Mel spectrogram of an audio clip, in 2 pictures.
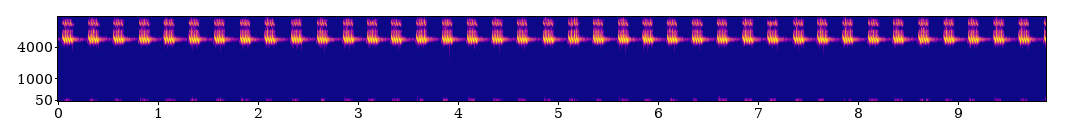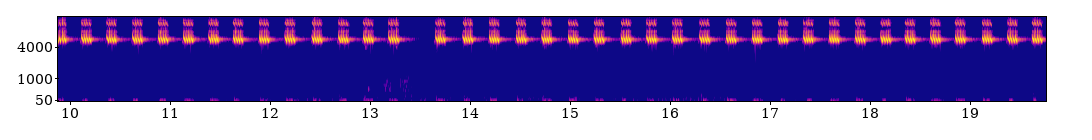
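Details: Cricket (dế mèn) chirping steadily, about four sharp pulsed chirps per second, high-pitched with bright upper overtones, one brief break near the middle, otherwise a clean, quiet background.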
